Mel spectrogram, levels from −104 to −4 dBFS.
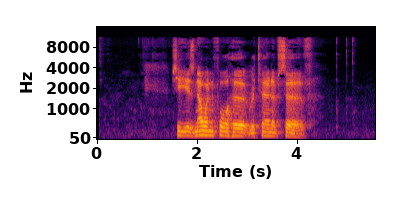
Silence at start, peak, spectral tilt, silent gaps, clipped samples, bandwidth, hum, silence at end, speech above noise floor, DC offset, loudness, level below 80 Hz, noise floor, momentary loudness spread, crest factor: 1.5 s; -8 dBFS; -4.5 dB/octave; none; under 0.1%; 11.5 kHz; none; 1.3 s; 45 dB; under 0.1%; -26 LUFS; -66 dBFS; -70 dBFS; 13 LU; 20 dB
